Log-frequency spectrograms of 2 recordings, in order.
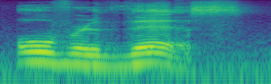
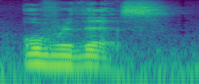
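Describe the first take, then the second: First: OVER stretched out slowly, disbelieving; slow, deliberate repeat; slow repeated emphasis. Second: Said in the usual way. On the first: Shown as a demonstration. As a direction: drag out "Over this" to mock how petty it is.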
